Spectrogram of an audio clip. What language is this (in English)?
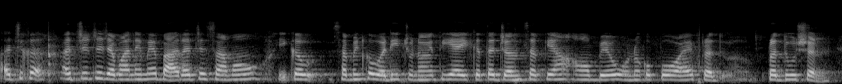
Sindhi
